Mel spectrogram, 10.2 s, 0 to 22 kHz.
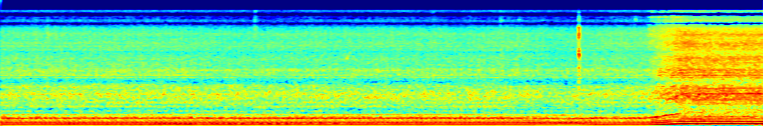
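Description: The Kubota 24.8 hp diesel engine of a Ditch Witch HX30-500 vacuum excavator running at a steady low speed, then throttled up near the end, its pitch rising and settling at a louder, higher speed.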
